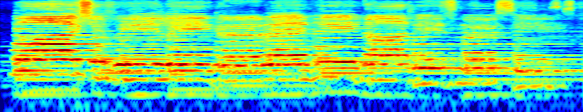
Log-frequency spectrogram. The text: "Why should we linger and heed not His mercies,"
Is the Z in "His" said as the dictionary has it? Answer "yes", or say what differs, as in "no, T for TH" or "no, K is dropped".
yes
